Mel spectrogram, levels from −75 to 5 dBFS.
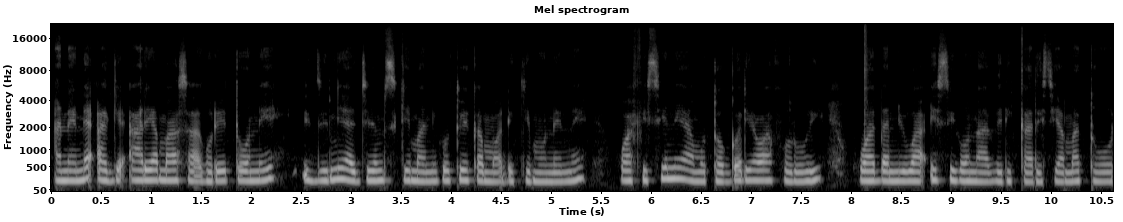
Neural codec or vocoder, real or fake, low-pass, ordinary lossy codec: codec, 44.1 kHz, 7.8 kbps, DAC; fake; none; none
